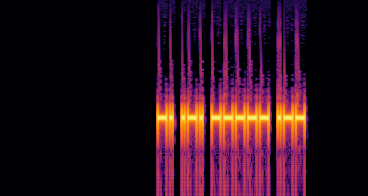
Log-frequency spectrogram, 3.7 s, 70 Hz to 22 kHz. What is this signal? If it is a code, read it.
Morse code, heard as a keyed tone, about 40 wpm, 700 Hz. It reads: NR0W
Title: USA Call Signs - 4 Characters - Repeated 2x - 40wpm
